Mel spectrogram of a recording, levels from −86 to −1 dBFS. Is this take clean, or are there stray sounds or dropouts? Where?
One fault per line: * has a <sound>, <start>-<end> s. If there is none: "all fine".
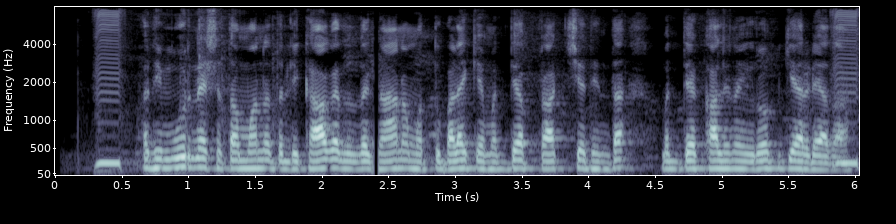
* has a dropout, 2.4-2.4 s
